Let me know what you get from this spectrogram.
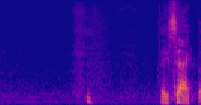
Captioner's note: chuckles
